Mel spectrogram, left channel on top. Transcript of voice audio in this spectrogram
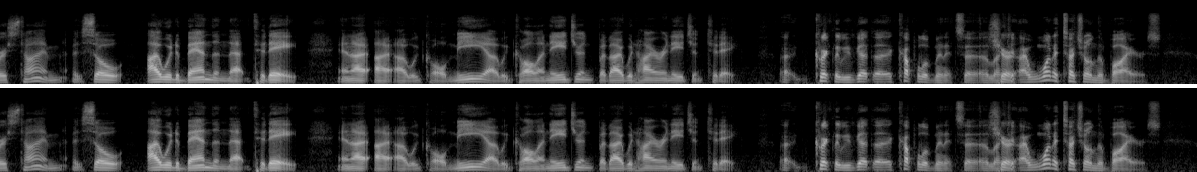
time. So I would abandon that today. And I would call I would call an agent, but I would hire an agent today. Quickly, we've got a couple of minutes left. Sure. I want to touch on the buyers.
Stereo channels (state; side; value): identical; both; correlation 1.00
